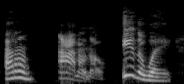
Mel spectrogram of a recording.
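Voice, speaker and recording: A woman's voice: high-pitched, very animated, fairly quick, sharp tone, breathy edge, no room sound, clean studio sound. A woman co-hosting a casual podcast, telling a story in a rambling way with many restarts and laughs. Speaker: podcast co-host. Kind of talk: casual chat.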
